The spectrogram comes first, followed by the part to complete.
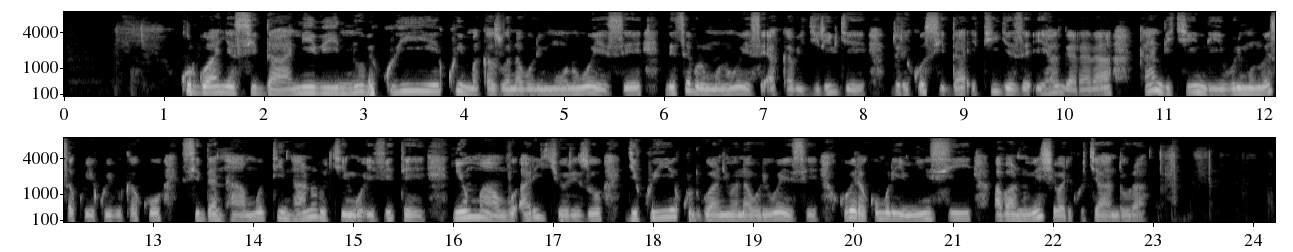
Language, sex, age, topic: Kinyarwanda, male, 18-24, health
